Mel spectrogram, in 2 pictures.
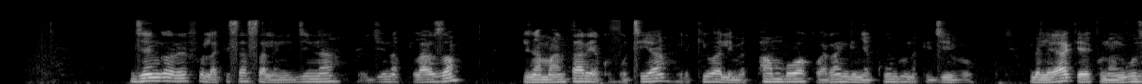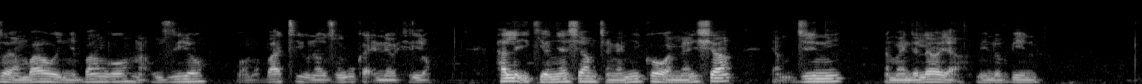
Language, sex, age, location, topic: Swahili, male, 36-49, Nairobi, finance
